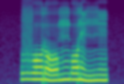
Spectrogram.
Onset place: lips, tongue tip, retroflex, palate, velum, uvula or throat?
lips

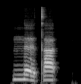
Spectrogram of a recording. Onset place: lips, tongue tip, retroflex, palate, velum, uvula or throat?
velum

